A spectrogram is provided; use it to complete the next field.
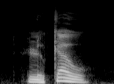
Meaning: chaos
- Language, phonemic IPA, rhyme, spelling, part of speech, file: French, /ka.o/, -o, chaos, noun, Fr-chaos.ogg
